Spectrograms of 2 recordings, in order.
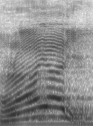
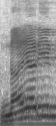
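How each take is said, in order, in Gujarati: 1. આ શબ્દ મૂર્ધન્ય n અવાજથી શરૂ થાય છે. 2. આ શબ્દ દંત્ય n અવાજથી શરૂ થાય છે.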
